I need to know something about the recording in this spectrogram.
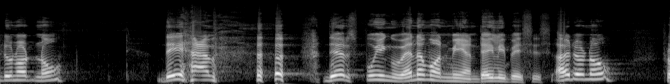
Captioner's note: laughs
